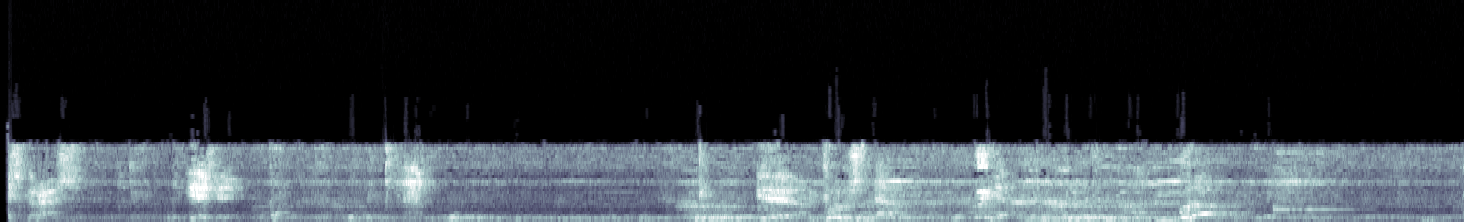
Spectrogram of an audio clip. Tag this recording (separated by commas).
Music, Television, Speech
